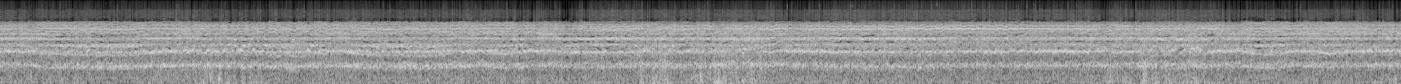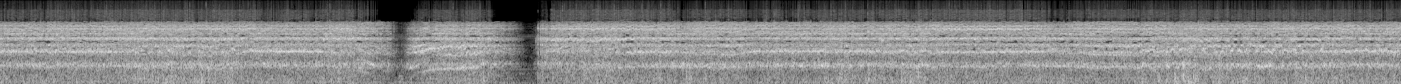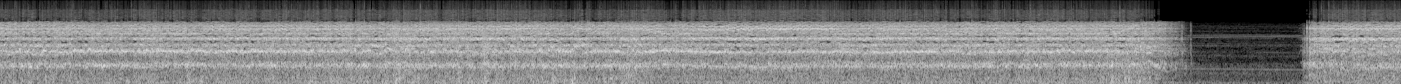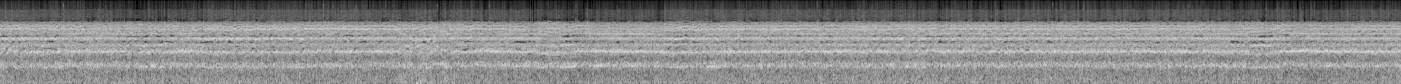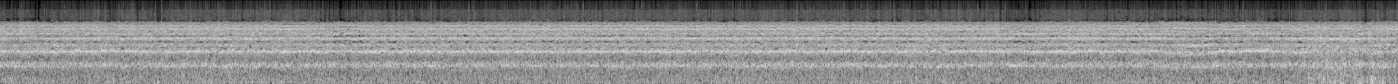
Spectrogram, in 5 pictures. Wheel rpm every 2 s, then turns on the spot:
220, 220, 220, 220, 220, 230, 230, 230, 200, 100, 210, 230, 220, 220, 220, 230, 220, 220, 220, 170, 60, 220, 220, 230, 230, 230, 240, 230, 230, 230, 230, 230, 230, 230, 220.
none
